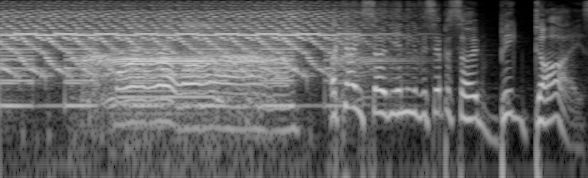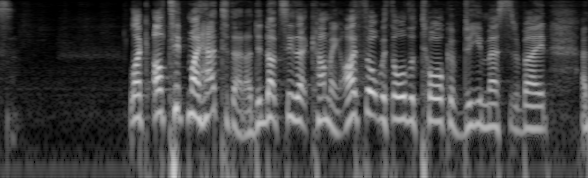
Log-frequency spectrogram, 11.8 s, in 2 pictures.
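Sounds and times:
air horn spoiler alarm effect: 0.0 - 4.5
speech: 3.4 - 6.0, 7.2 - 11.7.

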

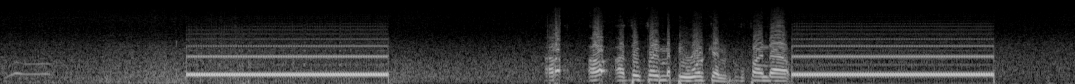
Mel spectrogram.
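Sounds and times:
telephone dial tone while placing a call: 1.8 - 4.0, 7.9 - 10.0
speech: 5.9 - 8.0.

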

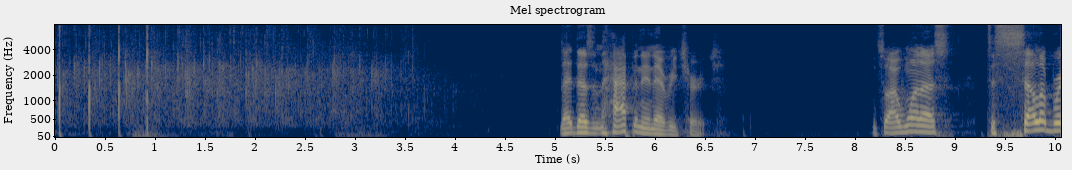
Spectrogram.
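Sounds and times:
audience clapping: 0.0 - 4.6
speech: 5.0 - 6.7, 8.2 - 10.0.

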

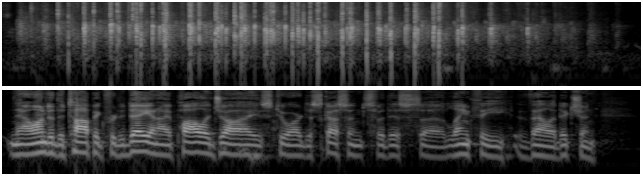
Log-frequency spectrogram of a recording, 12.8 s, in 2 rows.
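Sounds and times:
audience applause: 0.0 - 6.2
speech: 6.5 - 12.5.

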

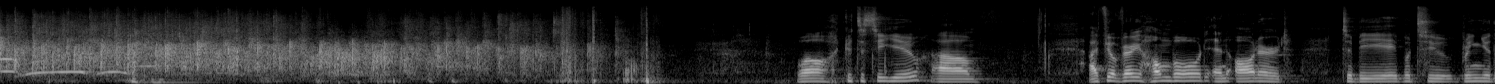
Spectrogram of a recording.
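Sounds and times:
round of applause: 0.0 - 6.2
speech: 8.0 - 9.9, 10.9 - 14.9.

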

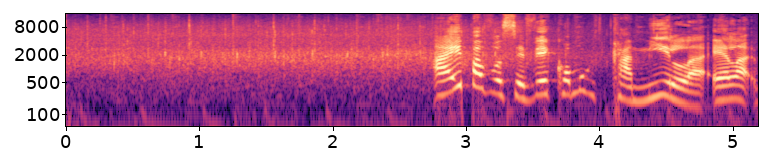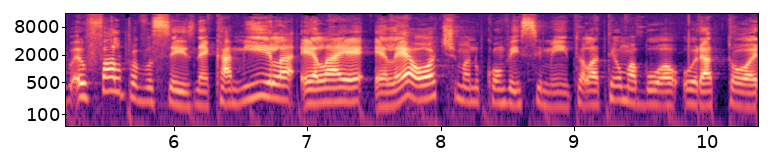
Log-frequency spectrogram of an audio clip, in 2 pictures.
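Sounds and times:
hand clapping: 0.0 - 4.1
speech: 2.8 - 10.3.

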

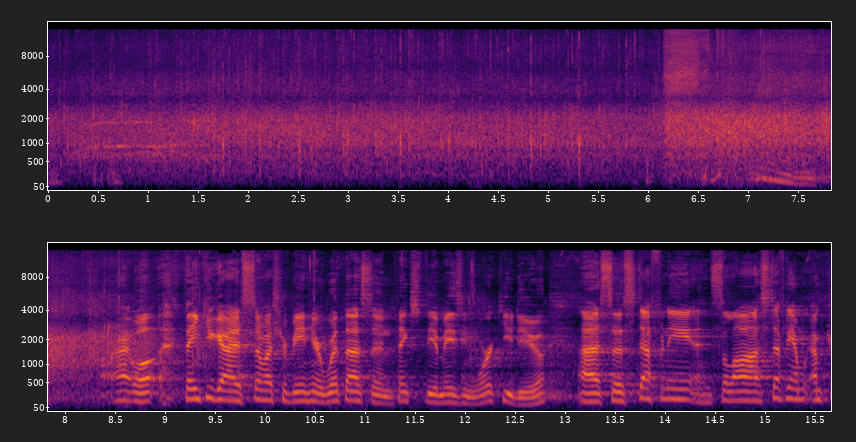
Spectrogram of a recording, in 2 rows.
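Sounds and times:
audience applause welcoming guests at a morning gathering: 0.0 - 9.2
speech: 8.5 - 15.6.

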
